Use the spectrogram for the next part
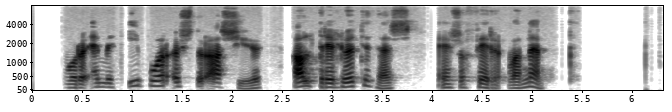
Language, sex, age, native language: Icelandic, male, 50-59, Icelandic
